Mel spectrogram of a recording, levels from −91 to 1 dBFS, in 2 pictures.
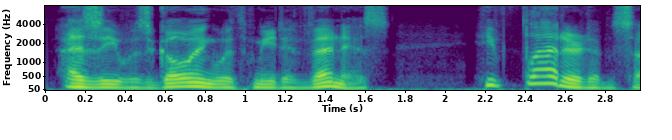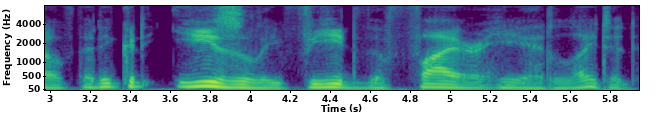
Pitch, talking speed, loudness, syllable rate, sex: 110 Hz, 210 wpm, -18 LUFS, 5.5 syllables/s, male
